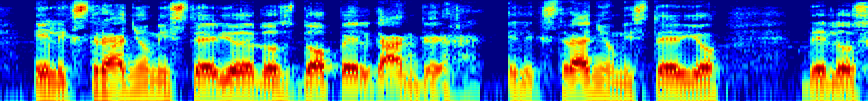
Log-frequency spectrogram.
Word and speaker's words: Doppelgänger: en Cruz escribiente dopel ganger dopel genga así se pronuncia este extraño fenómeno que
